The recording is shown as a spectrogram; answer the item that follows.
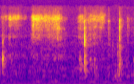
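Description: Near silence, with a few faint soft clicks and brief hissy rustles.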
